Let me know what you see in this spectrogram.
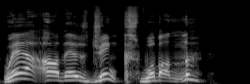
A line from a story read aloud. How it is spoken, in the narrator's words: Somewhere out in the corridor, a young man's voice bellowed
